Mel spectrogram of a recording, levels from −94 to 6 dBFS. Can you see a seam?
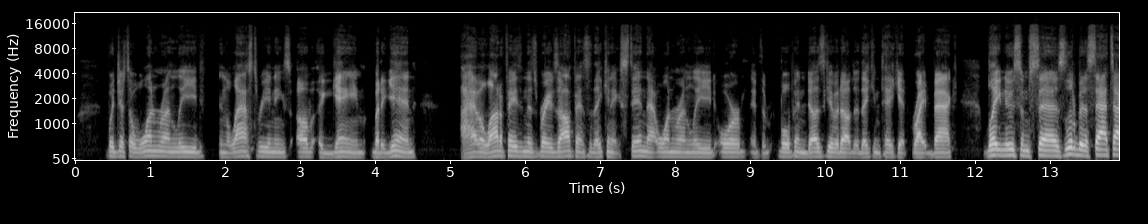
no; 0 cuts

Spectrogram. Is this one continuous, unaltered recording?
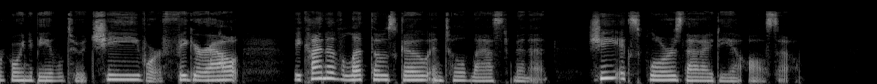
yes; 0 cuts

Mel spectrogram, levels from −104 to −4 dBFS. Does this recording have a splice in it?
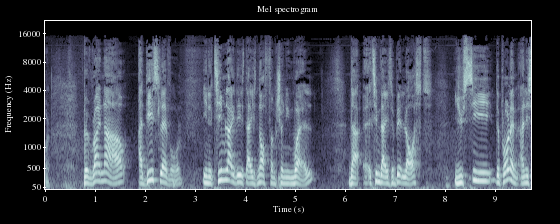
no; 0 cuts

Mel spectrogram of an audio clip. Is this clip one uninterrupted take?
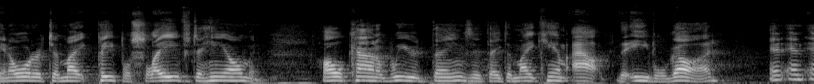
no; 3 cuts; at 3.2 s, 5.0 s, 6.1 s

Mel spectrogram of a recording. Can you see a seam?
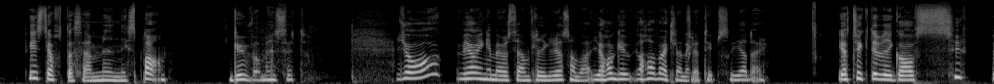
yes; 1 cut; at 6.9 s

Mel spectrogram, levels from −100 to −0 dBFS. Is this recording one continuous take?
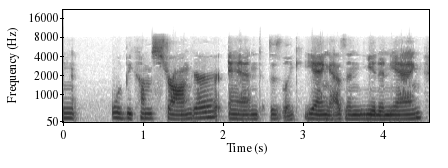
no; 1 cut; at 2.6 s

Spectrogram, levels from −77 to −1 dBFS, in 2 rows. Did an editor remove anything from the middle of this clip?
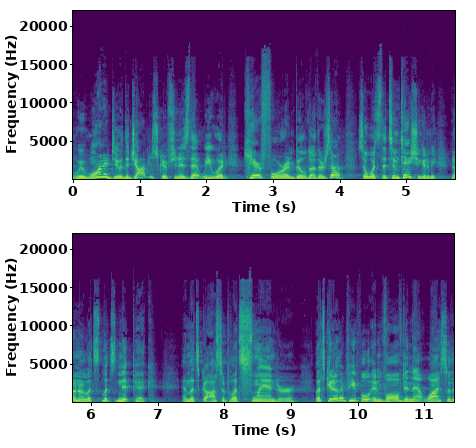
no; 0 cuts

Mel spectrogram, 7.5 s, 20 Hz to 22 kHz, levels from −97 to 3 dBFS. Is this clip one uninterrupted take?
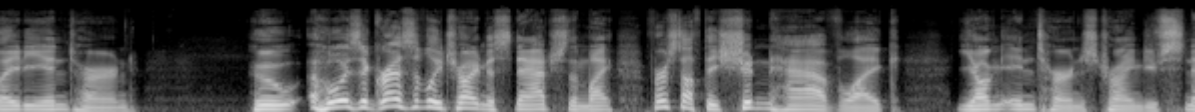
yes; 0 cuts

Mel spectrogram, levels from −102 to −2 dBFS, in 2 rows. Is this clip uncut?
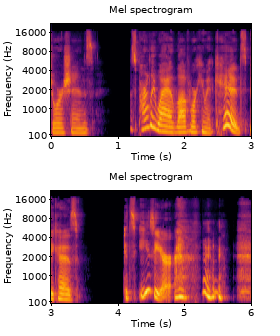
yes; 0 cuts

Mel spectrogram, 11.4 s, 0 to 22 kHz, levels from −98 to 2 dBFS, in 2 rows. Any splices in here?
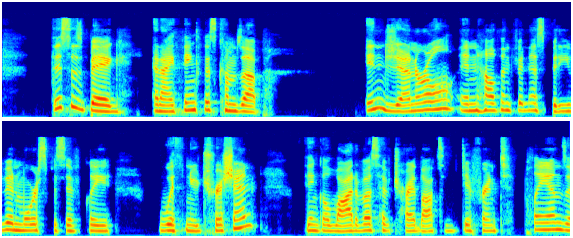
no; 0 cuts

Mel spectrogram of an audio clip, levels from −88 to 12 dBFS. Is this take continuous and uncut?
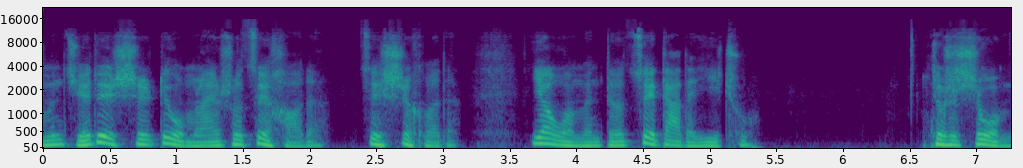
yes; 0 cuts

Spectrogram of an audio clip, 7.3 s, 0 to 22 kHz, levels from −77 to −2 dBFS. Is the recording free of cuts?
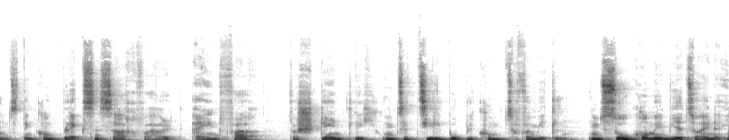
no; 3 cuts; at 1.9 s, 3.8 s, 5.8 s

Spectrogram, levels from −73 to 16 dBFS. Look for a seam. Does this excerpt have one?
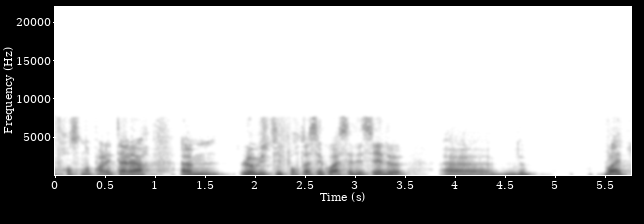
no; 0 cuts

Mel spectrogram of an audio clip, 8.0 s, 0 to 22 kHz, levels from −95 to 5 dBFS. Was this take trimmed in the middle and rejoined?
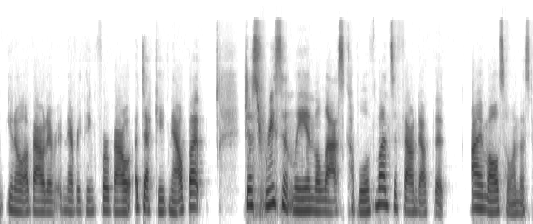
no; 0 cuts

